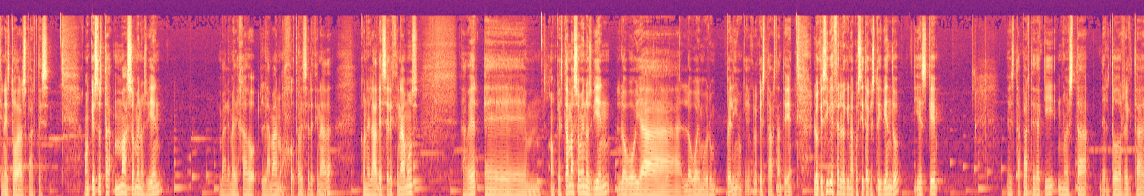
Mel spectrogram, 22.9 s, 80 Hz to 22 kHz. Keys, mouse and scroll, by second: 0.4 middle click, 3.4-5.2 scroll down 7, 5.2-5.6 scroll down 2, 5.2 a, 5.6 a, 6.0 a, 6.5-7.6 scroll up 12, 7.6 shift+middle click, 8.6 alt+shift+right click, 9.5 right click, 9.9 alt+shift+right click, 11.1 shift+right click, 11.4 middle click, 12.4 shift+right click, 13.0 middle click, 16.7-17.3 scroll down 3, 17.1 middle click, 18.6 click, 19.5 right click, 20.2 right click, 20.5 middle click, 21.2 click.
